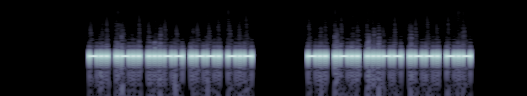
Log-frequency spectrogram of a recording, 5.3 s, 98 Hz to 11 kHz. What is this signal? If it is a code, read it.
Morse code, heard as a keyed tone, about 46 wpm, 700 Hz. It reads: DL3PK DL3PK
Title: DXCC-100 Call Signs - 5 Characters - Repeated 2x - 45wpm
